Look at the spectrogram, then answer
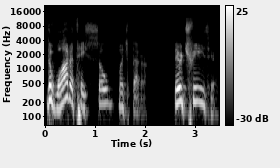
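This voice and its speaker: A man in his fifties speaks as a podcast guest, his voice sitting a little high for a man. He tells stories with animated delivery, laughing often and restarting sentences as he goes. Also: a little slow. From Vietnam. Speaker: guest, food writer. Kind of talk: casual podcast interview.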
